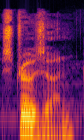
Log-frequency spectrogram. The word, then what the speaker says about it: Struzan: Drew Strusen, pronounced Strusun, March 18th, 1947 October 13th, 2025, was an American artist, illustrator, and cover designer.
